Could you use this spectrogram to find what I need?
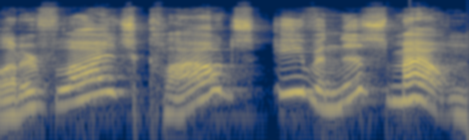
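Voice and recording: A man uses a put-on character voice, high-pitched with very wide pitch swings, a bright, sharp tone and a fairly slow pace.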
